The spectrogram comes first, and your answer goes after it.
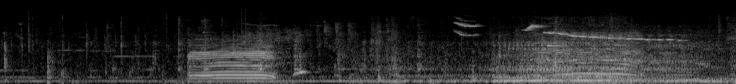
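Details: Domestic cows walking through a village toward their pen on an afternoon; one clear, tonal moo of under a second, then a fainter drawn-out one, over a low steady hum and brief high bird chirps.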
